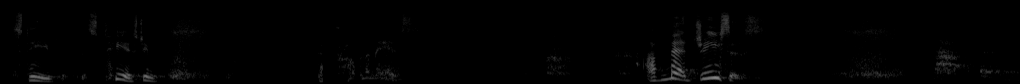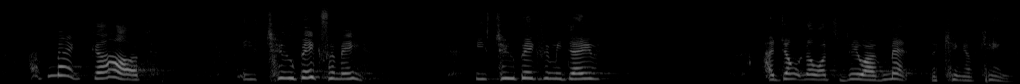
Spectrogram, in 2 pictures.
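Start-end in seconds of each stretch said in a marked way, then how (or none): 3.2-4.1 breathy hushed confession; barely voiced, like a secret too big to say; whisper. Steve whispers his confession to the pastor. 6.5-20.4 overwhelmed tearful student. Retold or imitated. Tearful student tells pastor he met God, softly overwhelmed. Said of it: "And he's crying and crying".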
